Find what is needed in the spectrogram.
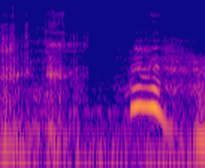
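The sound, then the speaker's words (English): A woman snoring upstairs in a house: a single short, throaty snore with a tonal, slightly falling pitch, rising briefly above a low, murky background hum. “But with your good success, it sounds like a woman snoring.”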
